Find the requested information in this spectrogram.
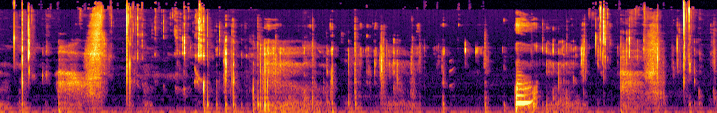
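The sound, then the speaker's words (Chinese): Someone eats slightly fatty grilled lamb skewers, with many soft chewing and crunching mouth sounds, small clicks and one louder bump near the end, alongside faint murmured voices. “别光喝酒，这羊肉串冷了就不好吃了。我先来一个。”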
